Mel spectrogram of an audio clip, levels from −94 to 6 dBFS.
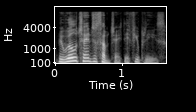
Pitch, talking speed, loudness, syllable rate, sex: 150 Hz, 285 wpm, -17 LUFS, 7.0 syllables/s, male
